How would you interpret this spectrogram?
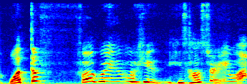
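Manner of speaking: can't believe what you just read; incredulous disbelief. Real, not acted. Shocked by the book's claim.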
